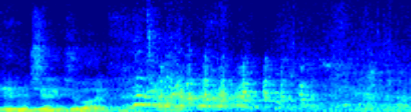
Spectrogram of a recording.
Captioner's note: laughter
